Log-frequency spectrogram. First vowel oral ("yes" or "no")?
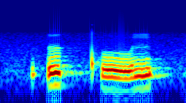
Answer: yes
